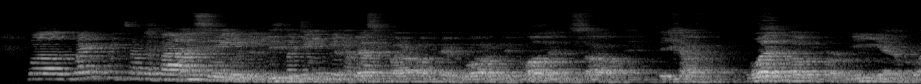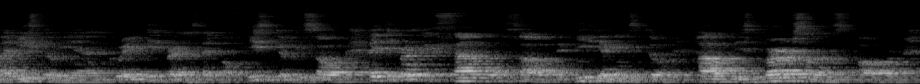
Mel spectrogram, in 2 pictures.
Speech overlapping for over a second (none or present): present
